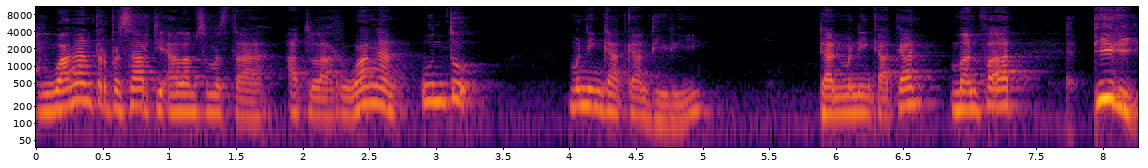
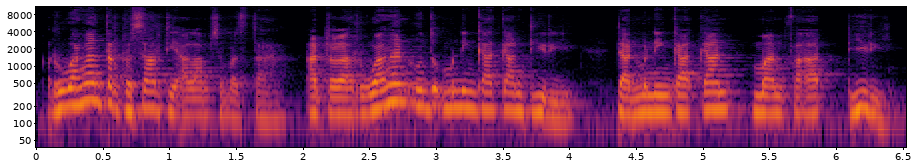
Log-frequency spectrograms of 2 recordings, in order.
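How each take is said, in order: First: The sentence is spoken slowly and deliberately. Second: The sentence is spoken at a normal pace.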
